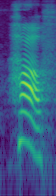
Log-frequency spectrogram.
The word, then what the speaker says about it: half: Our first word is हाफ, HALF, हाफ। इस word में L silent है।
